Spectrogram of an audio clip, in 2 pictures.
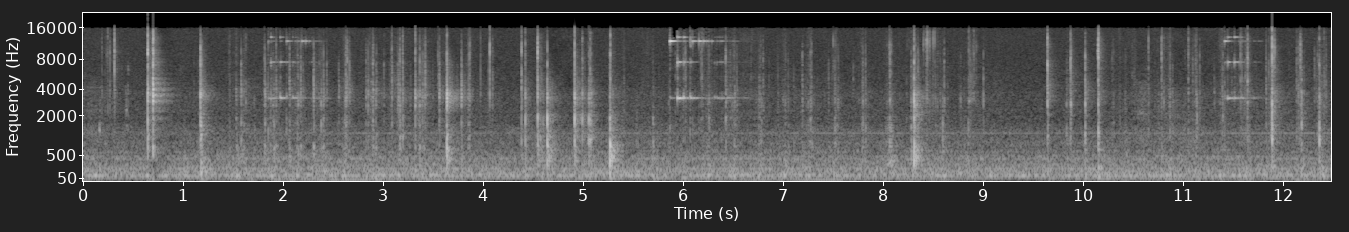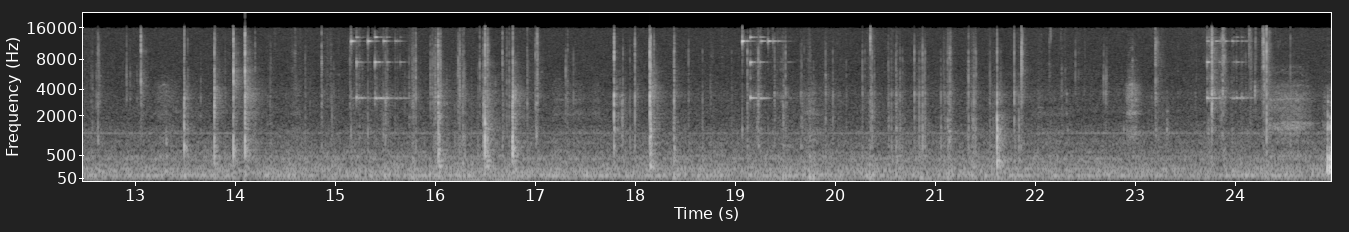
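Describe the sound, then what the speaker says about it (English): Small screws being backed out of the battery of a Lenovo X1 Carbon 7th Gen laptop, a quiet scatter of faint ticks and clicks from a screwdriver, irregular and close, with no talking. "we'll go ahead and remove those battery screws"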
